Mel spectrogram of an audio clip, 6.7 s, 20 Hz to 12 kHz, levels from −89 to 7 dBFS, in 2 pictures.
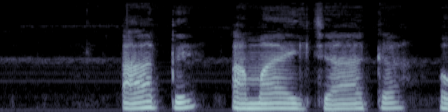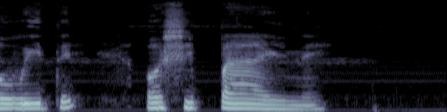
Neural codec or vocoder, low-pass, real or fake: vocoder, 44.1 kHz, 128 mel bands every 256 samples, BigVGAN v2; 10.8 kHz; fake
